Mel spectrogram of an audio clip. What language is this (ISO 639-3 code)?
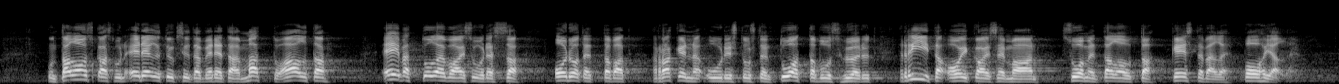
fin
